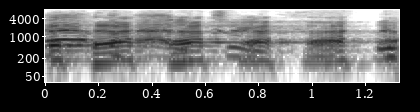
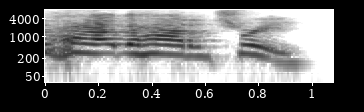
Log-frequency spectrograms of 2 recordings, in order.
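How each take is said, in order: First: Can barely get the line out for laughing; laughing quote. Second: Plain. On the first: Laughing while retelling the tree-hiding scene. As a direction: say it through laughter, cracking up. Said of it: "That was the funniest thing". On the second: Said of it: "He's like". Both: Retold or imitated.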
